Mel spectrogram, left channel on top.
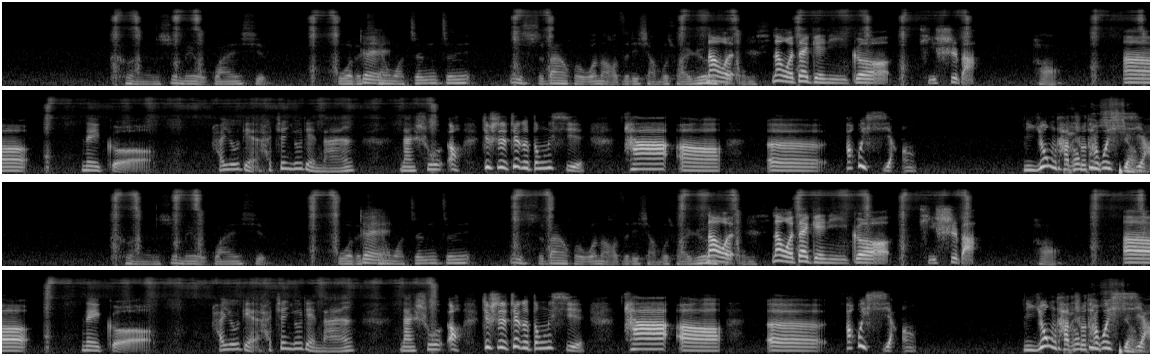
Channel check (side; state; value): both; normal; correlation 0.57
